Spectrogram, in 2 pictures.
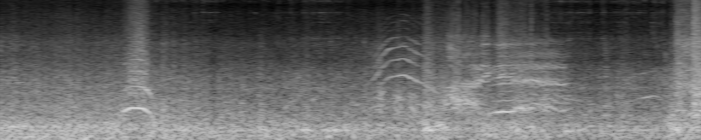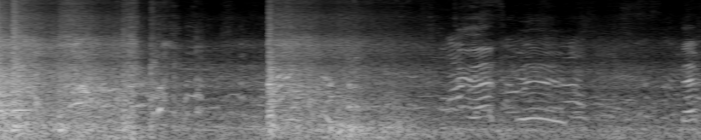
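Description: Riders shouting and cheering over wind rushing past the microphone on an inverted roller coaster. The rush of air fades about halfway through as the train slows.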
